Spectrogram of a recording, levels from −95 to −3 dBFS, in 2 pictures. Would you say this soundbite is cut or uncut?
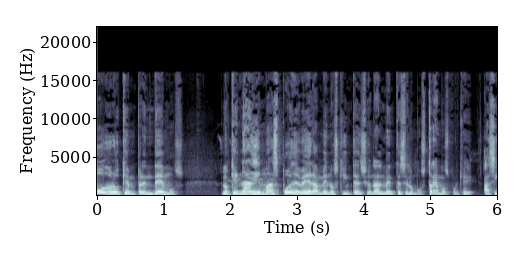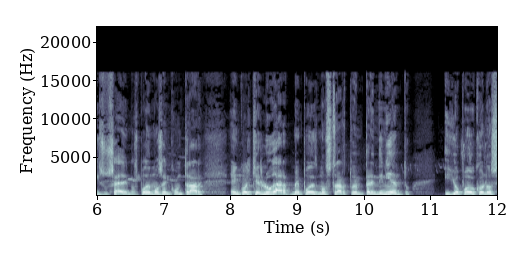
uncut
